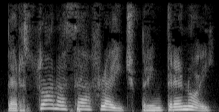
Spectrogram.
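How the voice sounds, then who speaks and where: A woman's voice: mid-range voice, very animated, mellow. A woman doing a curt, commanding man. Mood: tense. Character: tense, commanding man, bossy and brutal.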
